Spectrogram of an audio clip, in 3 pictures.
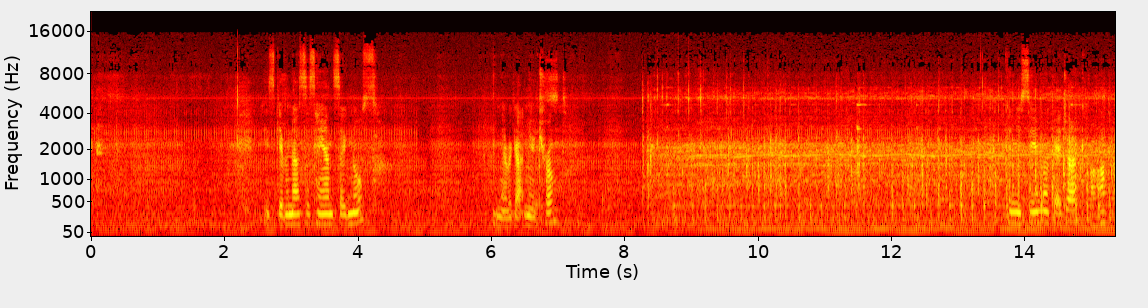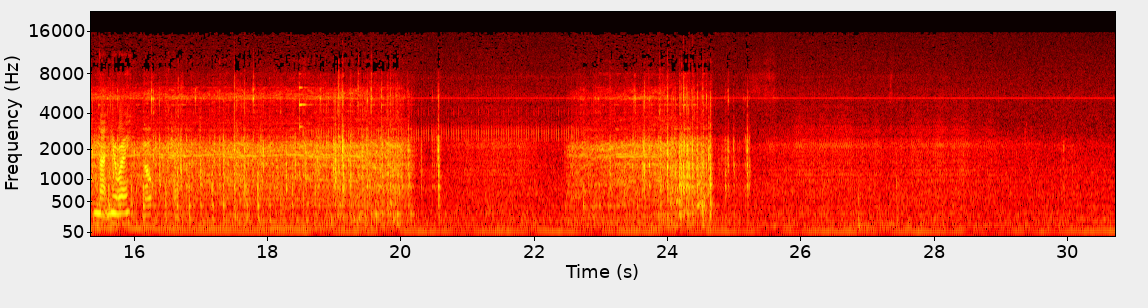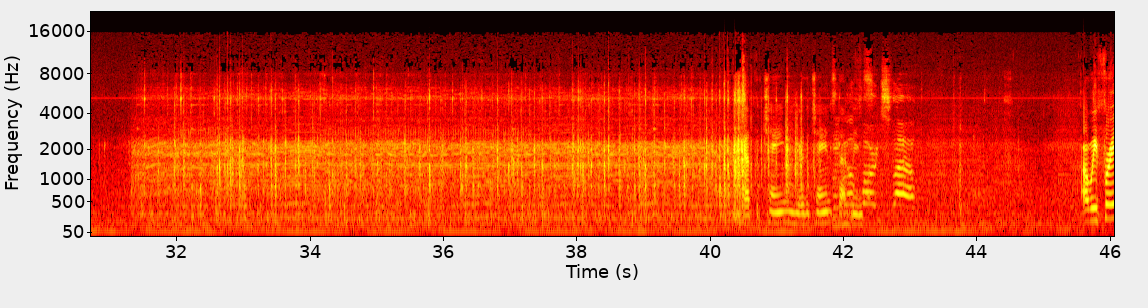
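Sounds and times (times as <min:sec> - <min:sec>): anchor chain rattling through windlass: 0:00.0 - 0:28.3, 0:31.2 - 0:46.0
boat engine idling: 0:00.0 - 0:46.0.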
